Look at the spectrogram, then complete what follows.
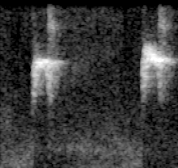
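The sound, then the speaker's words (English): A pet bird gives two shrill, whistling calls indoors, each about half a second long and spaced well over a second apart, with no one talking. “Oh, sorry, your bird took all my bird off.”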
